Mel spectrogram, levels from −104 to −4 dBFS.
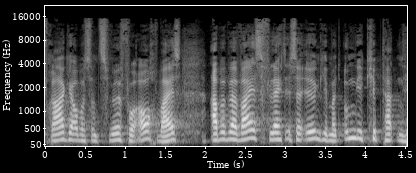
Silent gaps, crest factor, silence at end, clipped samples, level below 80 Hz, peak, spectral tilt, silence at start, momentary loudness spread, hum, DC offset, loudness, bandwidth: none; 20 dB; 0 s; under 0.1%; -70 dBFS; -2 dBFS; -6 dB/octave; 0 s; 8 LU; none; under 0.1%; -23 LUFS; 15.5 kHz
